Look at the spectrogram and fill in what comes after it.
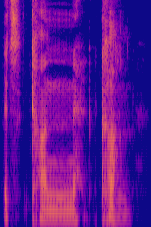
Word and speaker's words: Conecuh: It's Conecuh. – What'd you say? – It's Conecuh. – Okay. – Conecuh. Ridge Distillery. – They're like Hanukkah? – They're available since 1946 and legal since 2001.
